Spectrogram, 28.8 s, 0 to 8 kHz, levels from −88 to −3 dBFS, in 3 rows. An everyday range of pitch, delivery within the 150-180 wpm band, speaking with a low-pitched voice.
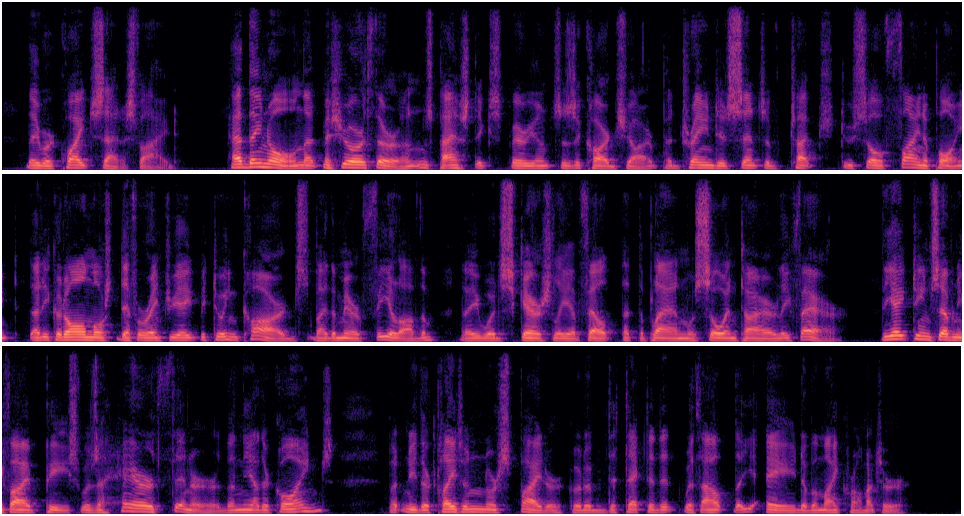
Yes: average, 3.6 semitones; average, 165 wpm; low, 115 Hz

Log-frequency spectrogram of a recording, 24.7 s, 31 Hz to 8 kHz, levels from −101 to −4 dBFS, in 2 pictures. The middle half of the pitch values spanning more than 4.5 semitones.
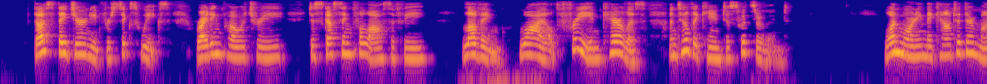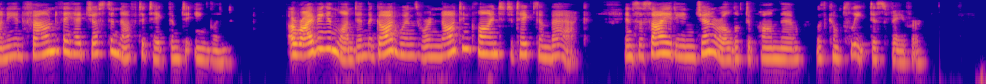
Yes: average, 5.2 semitones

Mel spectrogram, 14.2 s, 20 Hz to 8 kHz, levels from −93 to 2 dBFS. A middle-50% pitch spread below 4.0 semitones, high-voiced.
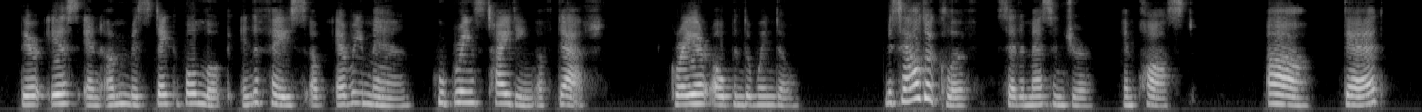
Yes: average, 2.8 semitones; high, 230 Hz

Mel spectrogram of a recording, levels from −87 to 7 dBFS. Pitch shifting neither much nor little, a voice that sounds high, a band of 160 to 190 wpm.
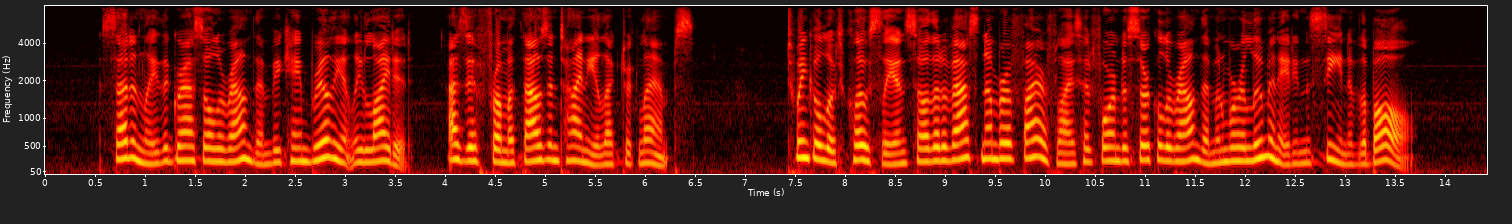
Yes: average, 4.0 semitones; high, 235 Hz; average, 175 wpm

